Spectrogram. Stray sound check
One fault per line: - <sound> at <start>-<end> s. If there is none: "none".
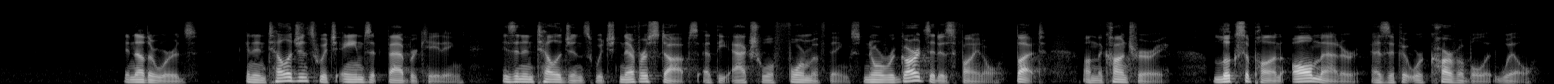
none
